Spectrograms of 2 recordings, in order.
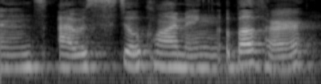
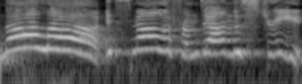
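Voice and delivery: very high, very loud, drawn-out yell; 13 semitones higher, 11 dB louder than usual. Telling a childhood story, acting out the older sister's shout: retelling a yell. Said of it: "she yelled".

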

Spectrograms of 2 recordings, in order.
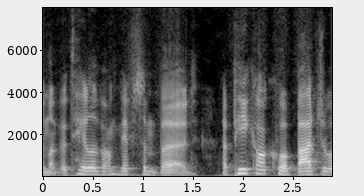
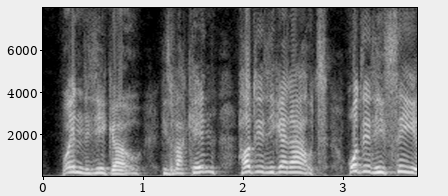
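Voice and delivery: raised, near-hissed, pressing delivery; 8 semitones higher, 6 dB louder than usual. Reading the Count questioning a young woman while dancing: demanding, almost hissing. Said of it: "almost hissing like her aunt".

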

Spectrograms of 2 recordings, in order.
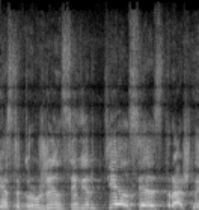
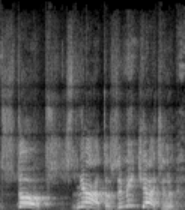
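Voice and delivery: play-acted, very high, loud shout; 12 semitones higher than usual. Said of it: "Павел Семенович кричит".

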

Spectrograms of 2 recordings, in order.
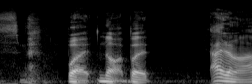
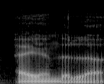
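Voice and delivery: very low-pitched, slurred delivery; 8 semitones lower than usual. Showing the one Stallone line that works, as Judge Dredd: Stallone as Judge Dredd impression. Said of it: "the only Stallone I can do half decent is".

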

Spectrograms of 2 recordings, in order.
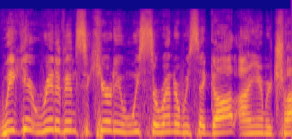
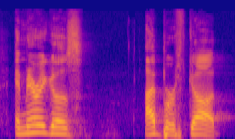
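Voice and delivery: ordinary delivery

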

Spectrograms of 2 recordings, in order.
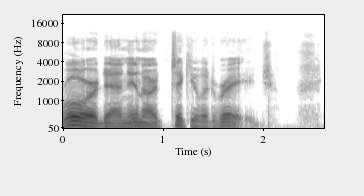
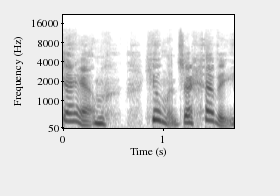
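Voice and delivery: very high, piercing, shrill, squeaky little yelp; 11 semitones higher than usual. Narrator voicing Cabe after a boy's heel crunches her toes: shrill squeak. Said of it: "The little Chadrafan gazed at him goggle-eyed, ... She squeaked shrilly at the sharp pain".

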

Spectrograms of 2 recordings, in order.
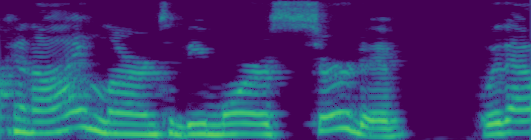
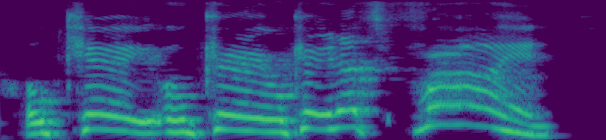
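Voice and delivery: slow, forced, through gritted, clenched teeth; 3 semitones higher than usual. Acting out someone holding back anger: through gritted teeth. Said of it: "saying through gritted teeth".

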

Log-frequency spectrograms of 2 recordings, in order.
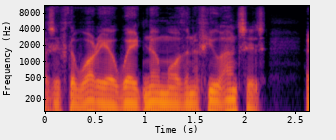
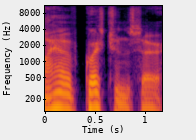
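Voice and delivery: polite, courteous, higher pitch; 4 semitones higher than usual. Eskodas answers the captain, who has told him to leave the deck, polite. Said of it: "Eskodas told him politely".

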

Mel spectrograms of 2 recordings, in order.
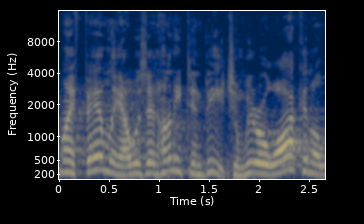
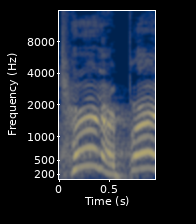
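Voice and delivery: high, loud, ranting, scolding scream; 7 semitones higher, 5 dB louder than usual. Describing a man yelling at people at an event, the speaker is imitating someone screaming. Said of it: "screaming at them".

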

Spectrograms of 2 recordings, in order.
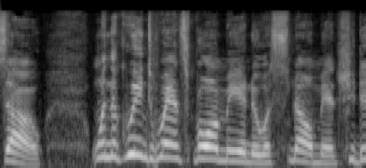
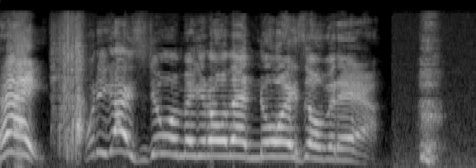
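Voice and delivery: put-on sudden New Jersey accent, pitched high; 6 semitones higher than usual. A character confronts the guys making noise, in a New Jersey accent. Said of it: "A New Jersey accent? Where did that come from?".

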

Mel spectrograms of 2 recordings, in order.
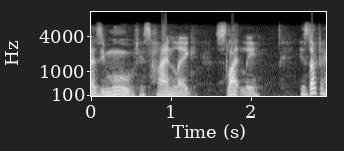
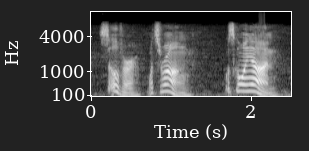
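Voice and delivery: nervous pony voice, higher pitch; 5 semitones higher than usual. Narrator reading Moltar after Silver says she is afraid: nervous Moltar.

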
